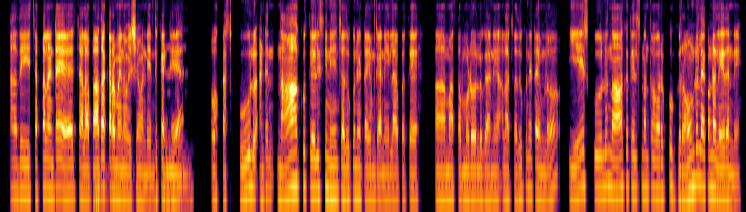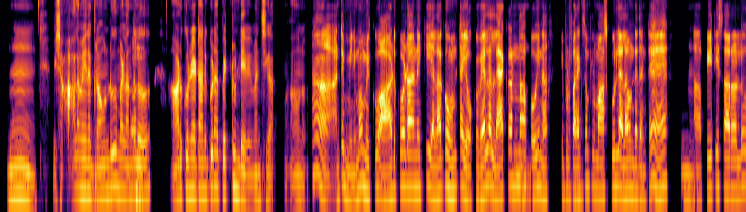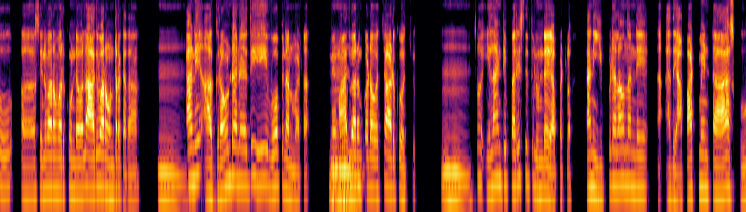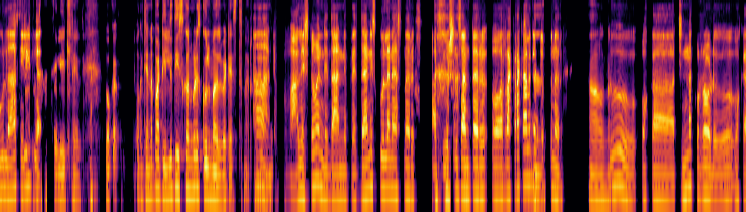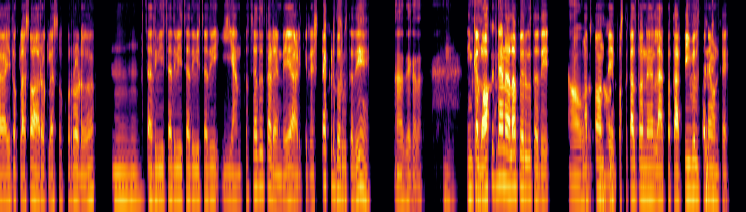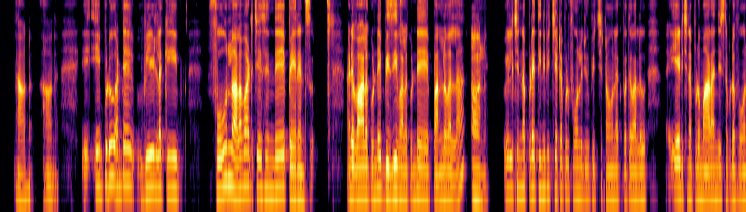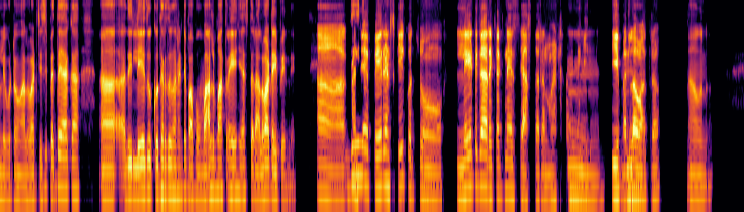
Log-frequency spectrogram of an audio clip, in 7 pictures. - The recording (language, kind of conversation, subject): Telugu, podcast, పార్కులో పిల్లలతో ఆడేందుకు సరిపోయే మైండ్‌ఫుల్ ఆటలు ఏవి?
- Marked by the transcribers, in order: in English: "గ్రౌండ్"; in English: "గ్రౌండ్"; tapping; in English: "మినిమం"; in English: "ఫర్ ఎగ్జాంపుల్"; in English: "పీటీ"; in English: "గ్రౌండ్"; in English: "ఓపెన్"; in English: "సో"; other background noise; chuckle; in English: "ట్యూషన్స్"; in English: "రెస్ట్"; giggle; throat clearing; in English: "పేరెంట్స్"; lip smack; in English: "బిజీ"; in English: "పేరెంట్స్‌కి"; in English: "లేట్‌గా రికగ్నైజ్"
